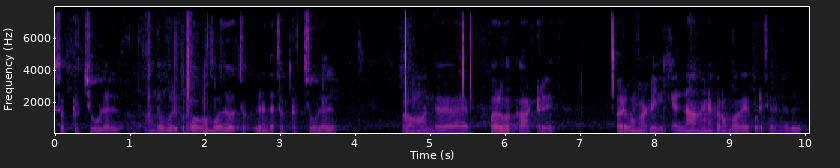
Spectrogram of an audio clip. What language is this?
Tamil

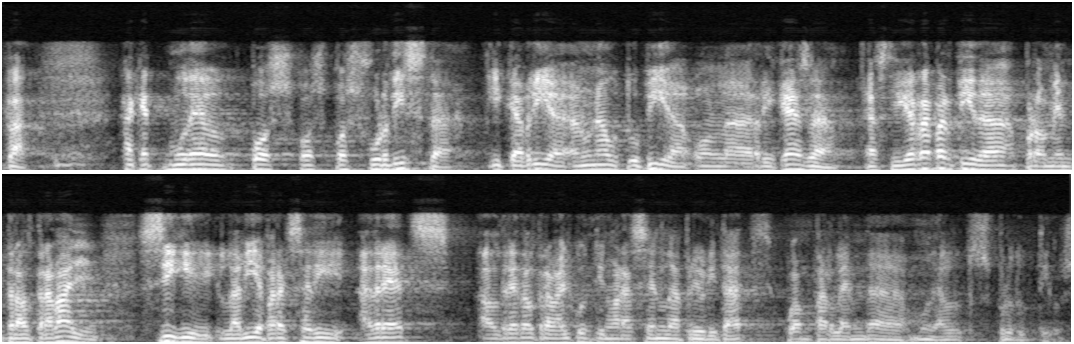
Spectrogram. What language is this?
Catalan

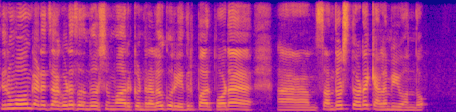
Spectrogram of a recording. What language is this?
Tamil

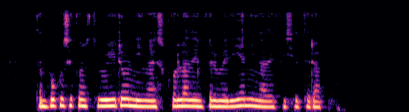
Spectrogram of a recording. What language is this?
Galician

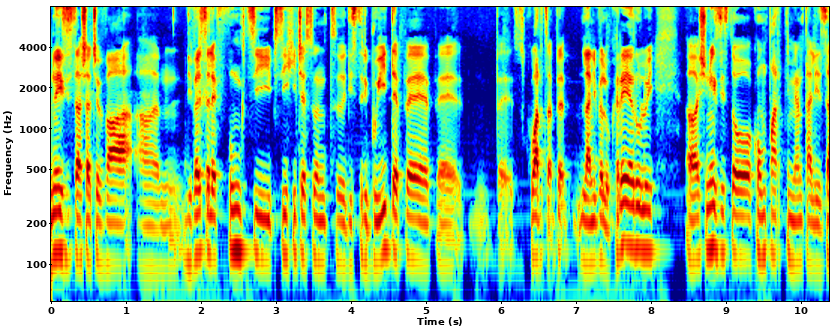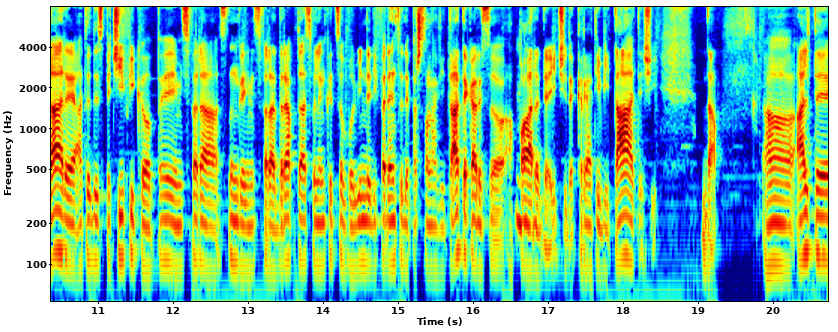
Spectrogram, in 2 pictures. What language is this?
Romanian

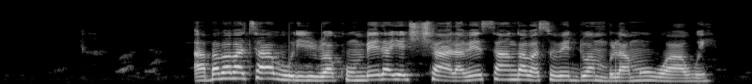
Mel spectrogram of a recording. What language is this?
Ganda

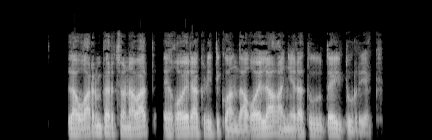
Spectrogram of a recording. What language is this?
Basque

